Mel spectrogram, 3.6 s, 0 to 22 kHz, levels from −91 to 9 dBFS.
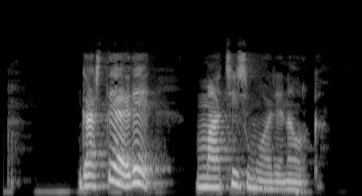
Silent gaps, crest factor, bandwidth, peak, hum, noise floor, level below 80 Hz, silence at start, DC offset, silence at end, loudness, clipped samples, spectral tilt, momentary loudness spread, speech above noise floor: none; 20 dB; 7.8 kHz; -2 dBFS; none; -49 dBFS; -60 dBFS; 0.6 s; under 0.1%; 0.55 s; -20 LUFS; under 0.1%; -5.5 dB/octave; 17 LU; 30 dB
